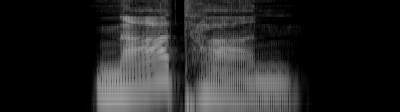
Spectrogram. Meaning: 1. Nathan (biblical prophet) 2. a male given name
- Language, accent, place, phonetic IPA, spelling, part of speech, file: German, Germany, Berlin, [ˈnaːtaːn], Nathan, proper noun, De-Nathan.ogg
